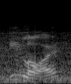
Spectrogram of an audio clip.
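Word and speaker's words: Elois: Grooms pronounces his first name Eloy, and he is out of the ball game.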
